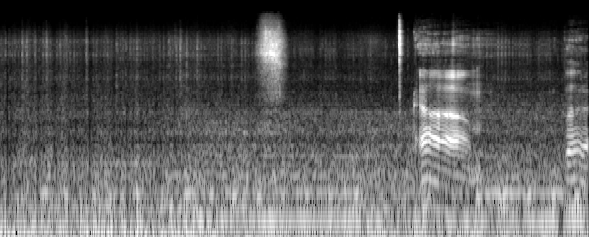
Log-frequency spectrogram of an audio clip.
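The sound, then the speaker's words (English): A pickup truck engine drones with a heavy, steady low rumble from inside the cab as the truck, while being driven, struggles and fails to accelerate; a brief hiss and a wavering whine rise partway through. “Truck not wanting to accelerate was concerning.”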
